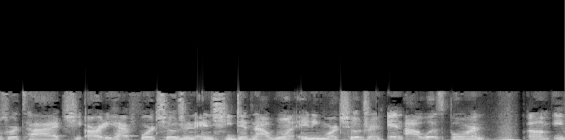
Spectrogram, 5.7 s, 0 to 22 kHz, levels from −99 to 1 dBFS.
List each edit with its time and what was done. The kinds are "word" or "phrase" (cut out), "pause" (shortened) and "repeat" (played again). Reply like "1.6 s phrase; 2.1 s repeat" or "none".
4.0 s word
